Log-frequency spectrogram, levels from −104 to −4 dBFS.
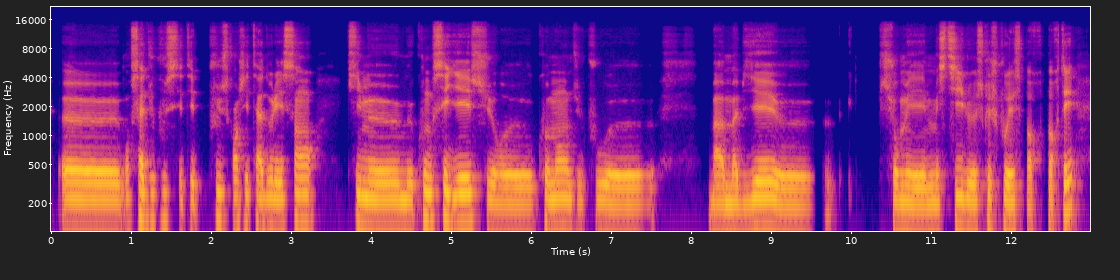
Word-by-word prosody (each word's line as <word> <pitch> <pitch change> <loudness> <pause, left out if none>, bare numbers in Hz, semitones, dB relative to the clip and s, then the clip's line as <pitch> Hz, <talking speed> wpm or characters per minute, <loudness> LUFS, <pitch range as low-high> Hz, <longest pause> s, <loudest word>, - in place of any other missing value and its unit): heu, 110 -1 +5
bon, 115 - -7
ça, 135 +3 +3
du 125 0 -7
coup, 130 0 -12
c'était 125 - -7
plus 130 0 -6
quand 115 -2 -4
j'étais 120 +1 -5
adolescent, 115 +2 0 0.4
qui 120 - -2
me 110 -1 +3
me 110 0 -1
conseillaient 125 +1 +2
sur, 110 -6 -3
heu, 100 0 0
comment, 110 +1 0
du 105 -1 -9
coup, 105 0 -2
heu, 95 0 0 0.6
bah, 100 0 -1
m'habiller, 100 +3 +2
heu, 95 -2 -1 0.8
sur 105 -1 -3
mes 100 -1 +2
mes 100 +1 -2
styles, 110 +3 -1
heu, 105 -1 +2
ce 100 - -8
que 110 - -4
je 110 - -7
pouvais 105 -1 +2
sport 105 0 -7
por - - -28
porter. - - -1
110 Hz, 160 wpm, -23 LUFS, 100-115 Hz, 0.8 s, heu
